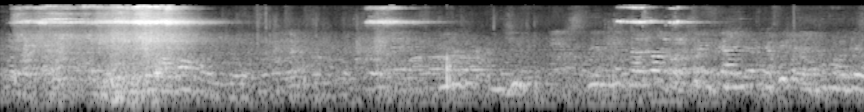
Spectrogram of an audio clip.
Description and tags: shop.shutter
shop shutter being closed and screeching + voices /persiana de una tienda que chirria al cerrarse + voces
